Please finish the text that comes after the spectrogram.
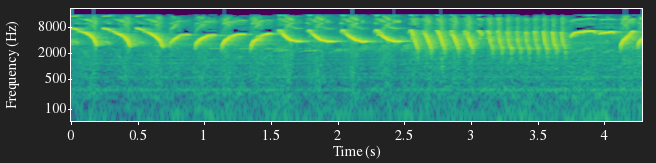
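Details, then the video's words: Tutor song of a canary for young canaries learning to sing: swooping U-shaped whistles in a run, then a fast rattling trill, ending in long downslurs. "MASTERAN KENARI PAUD BELAJAR BUNYI | CANARY SINGING"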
